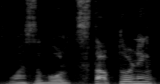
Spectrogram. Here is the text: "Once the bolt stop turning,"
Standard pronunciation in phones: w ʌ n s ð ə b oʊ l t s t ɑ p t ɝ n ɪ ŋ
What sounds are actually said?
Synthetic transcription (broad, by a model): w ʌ n s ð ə b oʊ l t s t ɑ p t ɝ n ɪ ŋ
